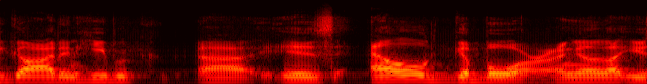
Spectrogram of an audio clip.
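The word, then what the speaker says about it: אל גבור: there's a good chance you guys guys can pronounce them but the words the word mighty God in Hebrew uh is El Gabor I'm going to let you say that with me El Gabor okay so the first part L that's just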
